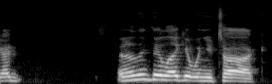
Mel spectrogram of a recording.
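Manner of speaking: high, loud, panicked, blurted-out voice. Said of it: "you hear [name]'s voice again".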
